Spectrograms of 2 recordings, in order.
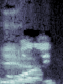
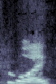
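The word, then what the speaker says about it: Tuohy: And then in 2004, he was attending a different school in which Ann and Sean Tuhoy. – I didn't know how to pronounce that, but Tuhoy, say Tuhoy.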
